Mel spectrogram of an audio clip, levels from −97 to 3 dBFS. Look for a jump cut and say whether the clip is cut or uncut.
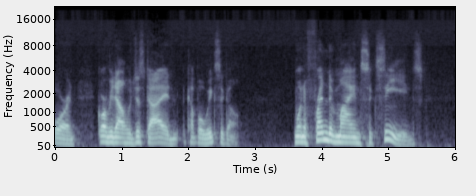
cut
